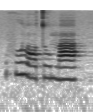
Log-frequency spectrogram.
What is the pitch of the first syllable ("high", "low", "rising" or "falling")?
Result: high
